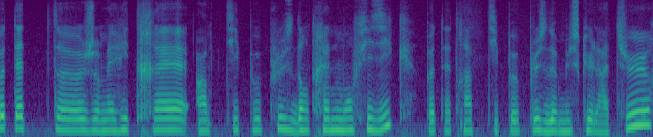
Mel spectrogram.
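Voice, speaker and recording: A woman talks at a fairly slow pace with fairly even intonation, recorded with a dry, close sound and no echo. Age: 60s. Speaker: vlogger. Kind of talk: casual vlog talk. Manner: halting, many fillers and repetitions.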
